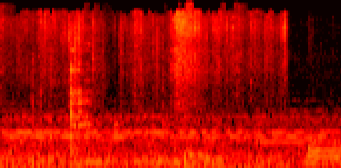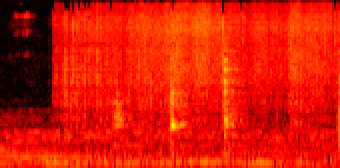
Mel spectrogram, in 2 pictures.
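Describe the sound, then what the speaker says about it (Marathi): Garlic cloves sautéing in hot oil for a chakvat (bathua greens) bhaji, a steady close sizzle with scraping stir strokes from a spatula, a brief quieter gap midway, then louder frying; no talk. "आता मी यात थोड्याशा लसूण पाकळ्या टाकत आहे यालाही एक दोन मिनिटे असं परतून घ्यायचं"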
